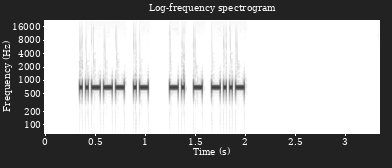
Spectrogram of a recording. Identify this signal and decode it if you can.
Morse code, heard as a keyed tone, about 40 wpm, 700 Hz. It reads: 2A NTX
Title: Field Day Exchanges - 40wpm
